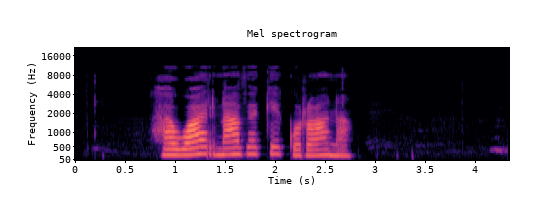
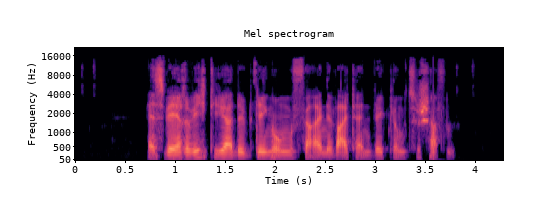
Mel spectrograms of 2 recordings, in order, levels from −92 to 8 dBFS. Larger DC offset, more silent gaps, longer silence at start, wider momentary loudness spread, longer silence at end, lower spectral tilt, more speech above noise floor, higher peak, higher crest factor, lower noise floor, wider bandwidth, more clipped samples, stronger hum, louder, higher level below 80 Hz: neither; neither; about the same, 0.8 s vs 0.75 s; first, 14 LU vs 11 LU; first, 1.6 s vs 0.5 s; first, -7 dB/octave vs -2.5 dB/octave; second, 54 dB vs 58 dB; about the same, -4 dBFS vs -2 dBFS; about the same, 22 dB vs 22 dB; second, -76 dBFS vs -81 dBFS; second, 11.5 kHz vs 15.5 kHz; neither; neither; about the same, -23 LUFS vs -23 LUFS; second, -78 dBFS vs -66 dBFS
